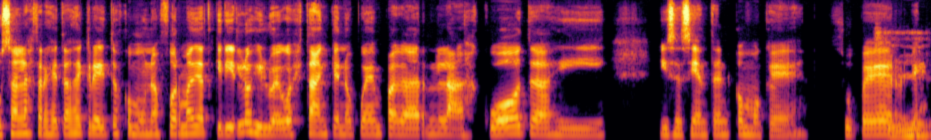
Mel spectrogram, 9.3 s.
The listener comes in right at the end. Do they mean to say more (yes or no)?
yes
